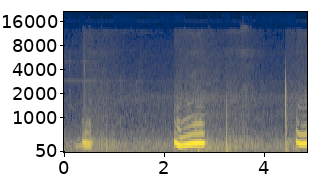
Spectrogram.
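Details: Pet cat Moli snoring hard in her sleep: a short soft snort, then two longer droning, tonal snores with rich overtones, roughly two seconds apart, in a quiet indoor room with faint ticks.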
